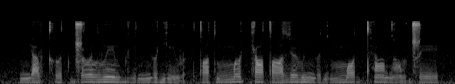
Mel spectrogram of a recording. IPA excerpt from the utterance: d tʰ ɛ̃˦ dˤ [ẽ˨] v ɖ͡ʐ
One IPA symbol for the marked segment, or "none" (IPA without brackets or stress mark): ẽ˨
